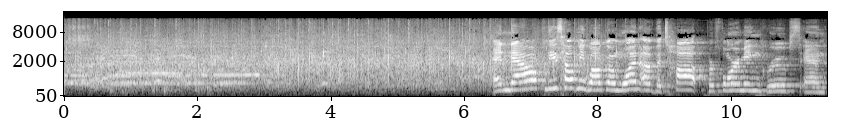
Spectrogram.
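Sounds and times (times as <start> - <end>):
live concert audience applause: 0.0 - 8.2
crowd noise: 0.0 - 8.3
speech: 6.4 - 11.4.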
